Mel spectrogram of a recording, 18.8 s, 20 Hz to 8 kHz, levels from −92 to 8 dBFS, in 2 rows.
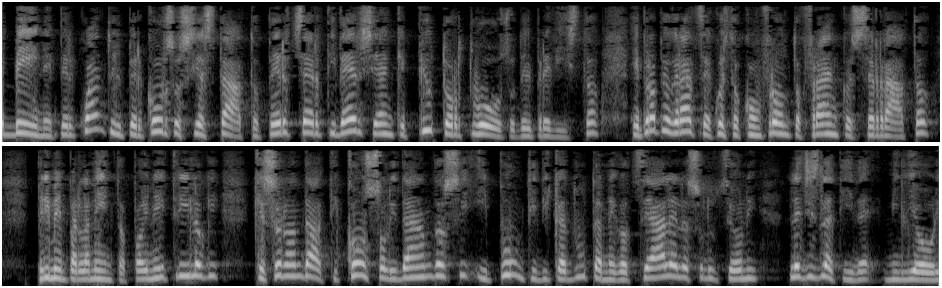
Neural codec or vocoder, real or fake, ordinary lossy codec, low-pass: none; real; MP3, 32 kbps; 7.2 kHz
